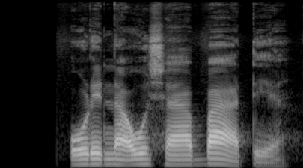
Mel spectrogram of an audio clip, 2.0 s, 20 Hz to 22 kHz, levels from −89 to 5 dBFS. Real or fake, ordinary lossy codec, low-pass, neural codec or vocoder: real; none; none; none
